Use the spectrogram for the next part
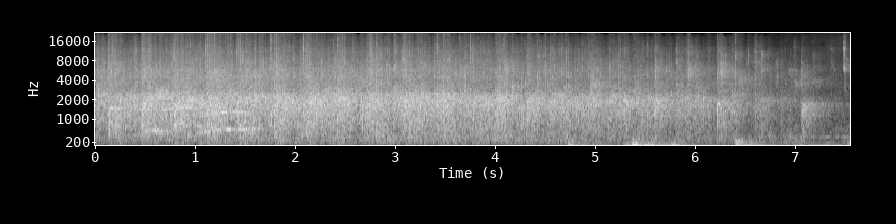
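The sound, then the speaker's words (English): A crowd applauds loudly and steadily, a dense wash of many hands clapping that holds strong throughout and begins to thin slightly toward the end, welcoming the fourth and final speaker at a talk. “Please give a round of applause for our fourth and final speaker.”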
